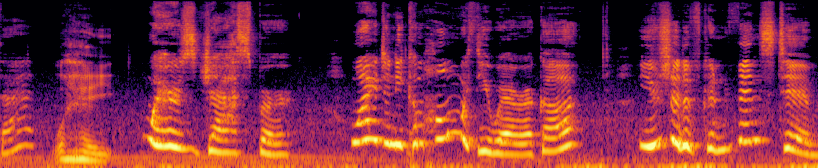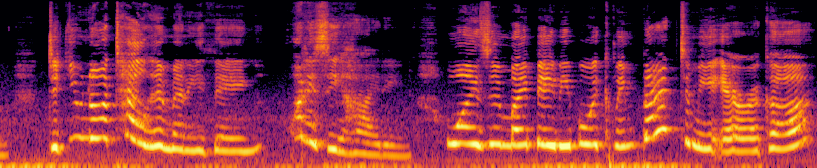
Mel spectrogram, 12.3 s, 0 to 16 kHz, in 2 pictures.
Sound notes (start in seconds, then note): 1.2 mocking her mother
